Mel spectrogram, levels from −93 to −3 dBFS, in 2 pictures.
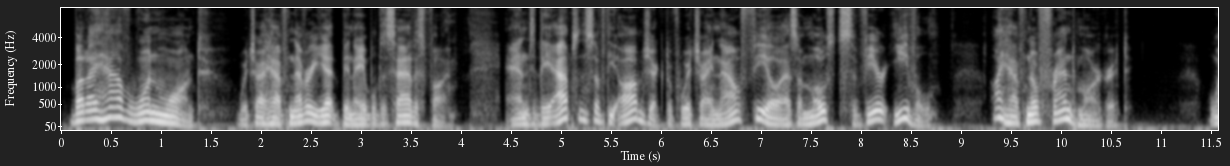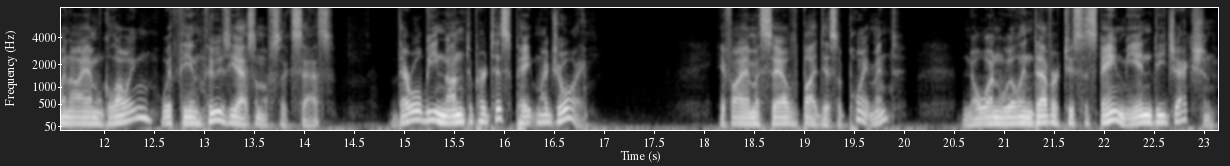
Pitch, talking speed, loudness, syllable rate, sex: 110 Hz, 175 wpm, -20 LUFS, 5.5 syllables/s, male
